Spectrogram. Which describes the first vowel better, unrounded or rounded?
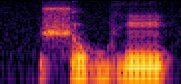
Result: rounded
